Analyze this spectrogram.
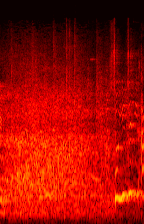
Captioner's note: audience laughs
